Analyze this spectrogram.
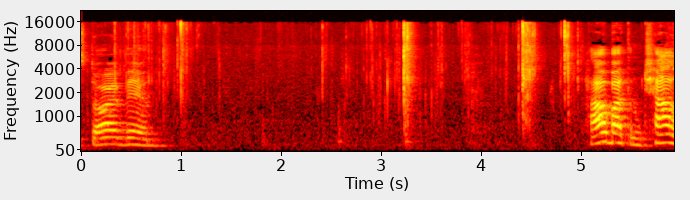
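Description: Crab shells crack and snap.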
